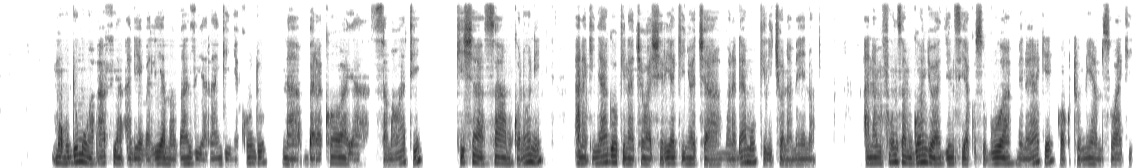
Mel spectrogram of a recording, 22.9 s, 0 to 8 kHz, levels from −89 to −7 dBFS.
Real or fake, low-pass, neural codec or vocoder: real; 7.2 kHz; none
